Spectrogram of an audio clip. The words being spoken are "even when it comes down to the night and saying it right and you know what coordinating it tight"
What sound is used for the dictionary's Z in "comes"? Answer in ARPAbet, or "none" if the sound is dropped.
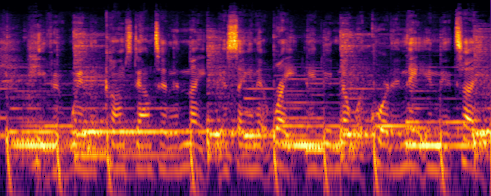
Z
